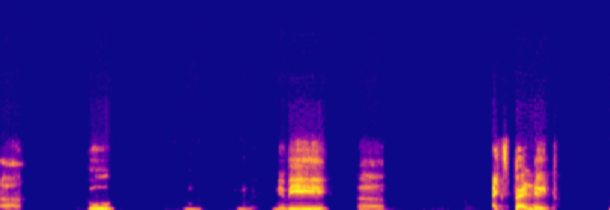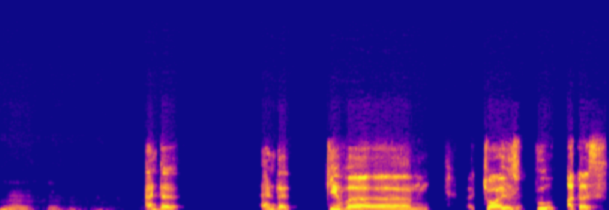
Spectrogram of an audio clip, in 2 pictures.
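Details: Adult male, years after a haemorrhagic stroke hitting the speech centre with total speech loss, relearned speech through speech therapy; still hesitates and cannot always finish sentences: aphasia after stroke.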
